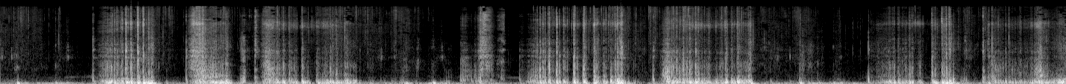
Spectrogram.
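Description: A small metal knife blade scrapes and carves shavings from a round, cream-colored bar of dry soap with a stamped logo, held in the hand. Dense, low, rasping scrapes come in repeated bursts with brief pauses, and faint bright hiss sits above them.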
